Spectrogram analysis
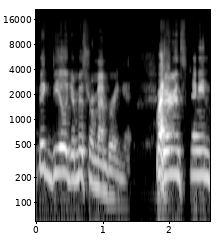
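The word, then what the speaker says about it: Berenstain: deal you're misremembering it Baron stain Bears you mispronounced it it was always stain I don't buy into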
